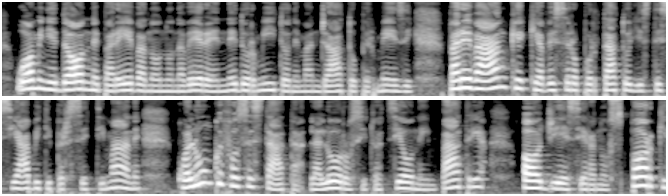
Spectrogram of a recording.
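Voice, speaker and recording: A woman reading a novel aloud in a measured, expressive storytelling manner. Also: mid-range voice. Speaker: audiobook reader.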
